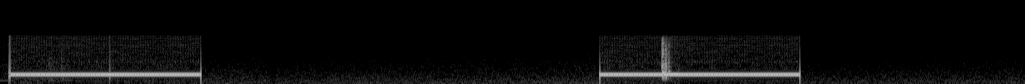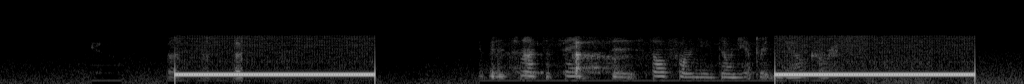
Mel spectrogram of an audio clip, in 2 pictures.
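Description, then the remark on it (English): A steady telephone tone over a phone line sounds in two-second bursts separated by roughly four-second silences, repeating four times, with a brief muffled voice talking on the line before the last burst. “I will, but the problem here is this is for some reason isn't hanging up.”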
